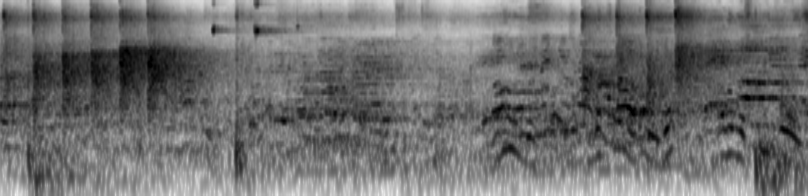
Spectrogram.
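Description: Basketball being dribbled on a hardwood gym floor, a series of knocks, with two short high sneaker squeaks a little after two seconds. Shouting voices from players and spectators run through it, most plainly in the second half.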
